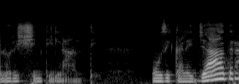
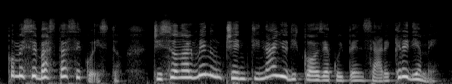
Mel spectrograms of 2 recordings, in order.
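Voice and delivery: much higher, louder exasperation; indignant wife; 6 semitones higher, 5 dB louder than usual. Acted. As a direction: scold her husband, fed up. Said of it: "disse la moglie indignata". (moglie indignata, esasperata)

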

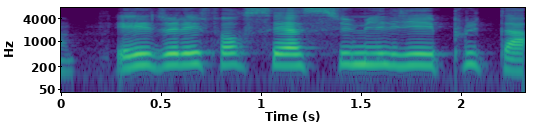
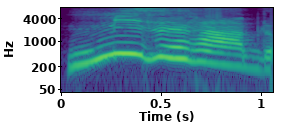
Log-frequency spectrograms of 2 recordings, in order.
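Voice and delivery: high, loud cry of outrage; furious roar; 6 semitones higher, 7 dB louder than usual. A narrator's reading. Madame advancing on monsieur in fury, roaring. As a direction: roar the insult. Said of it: "rugit-elle enfin".

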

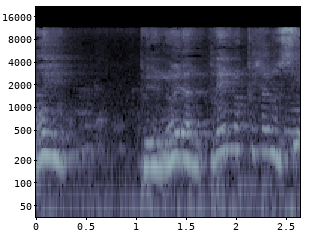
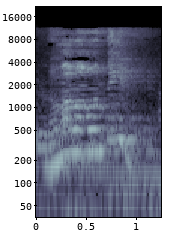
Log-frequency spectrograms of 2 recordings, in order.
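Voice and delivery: forceful warning; 2 semitones higher, 5 dB louder than usual. Shown as a demonstration.

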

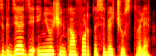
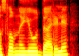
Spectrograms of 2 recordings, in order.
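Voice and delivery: usual speaking voice

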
